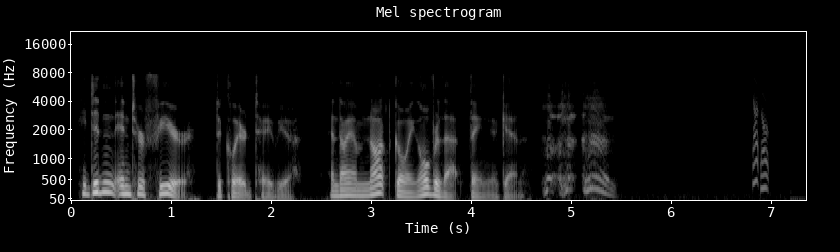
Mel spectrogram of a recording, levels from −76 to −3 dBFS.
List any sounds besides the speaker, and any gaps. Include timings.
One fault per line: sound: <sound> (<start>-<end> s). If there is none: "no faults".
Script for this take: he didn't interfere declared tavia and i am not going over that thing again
sound: throat clearing (4.7-5.5 s)
sound: chirp (6.8-7.0 s)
